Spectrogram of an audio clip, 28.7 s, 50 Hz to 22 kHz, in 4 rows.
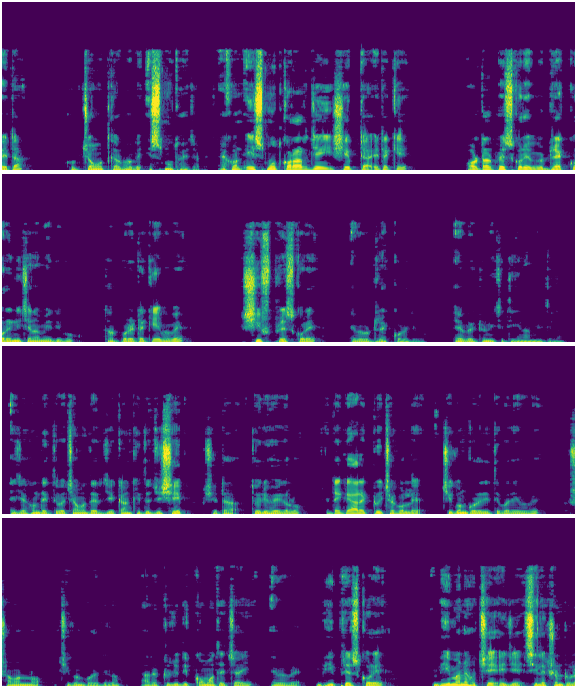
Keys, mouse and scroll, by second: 4.0 space, 4.1-11.0 drag, 11.0-13.9 shift+drag, 14.1 ctrl+-, 16.7 space, 16.8-22.5 drag, 22.7 z, 22.9 click, 23.7 ctrl+z, 25.2 v.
